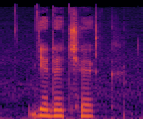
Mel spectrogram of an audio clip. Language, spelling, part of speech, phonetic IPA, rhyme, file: Czech, dědeček, noun, [ˈɟɛdɛt͡ʃɛk], -ɛtʃɛk, Cs-dědeček.ogg
- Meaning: 1. grandfather 2. old man 3. ancestors 4. a very old thing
